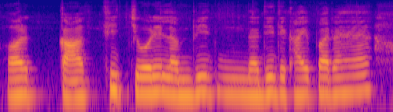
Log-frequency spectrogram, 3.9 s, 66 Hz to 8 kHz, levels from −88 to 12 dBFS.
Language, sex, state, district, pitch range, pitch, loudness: Hindi, male, Jharkhand, Deoghar, 140-150 Hz, 145 Hz, -19 LUFS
